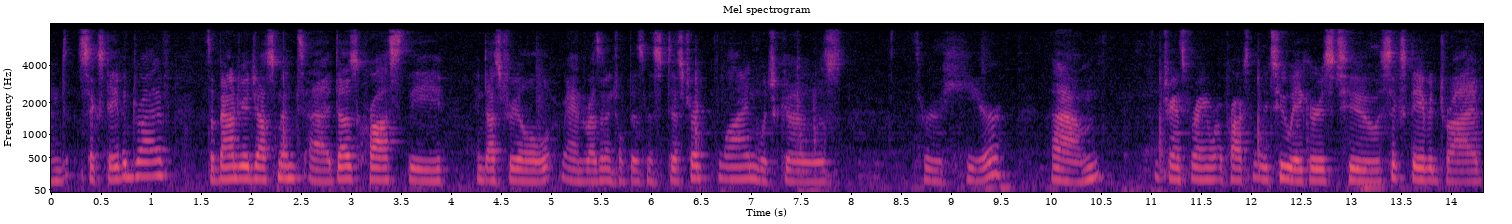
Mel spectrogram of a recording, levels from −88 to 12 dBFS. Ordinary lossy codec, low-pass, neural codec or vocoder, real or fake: MP3, 64 kbps; 7.2 kHz; none; real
